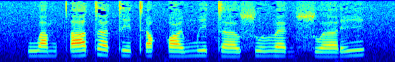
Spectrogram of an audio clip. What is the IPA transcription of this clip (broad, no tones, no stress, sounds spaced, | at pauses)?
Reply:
w a m tʼ a t ɜ t i tʼ ɪ qʷ i m i t ɜ sʷ ɪ β ɛ ɡ sʷ ɜ ɾ i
